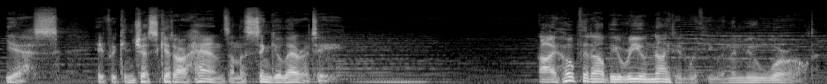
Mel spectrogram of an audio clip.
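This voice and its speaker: An actor playing a calm, persuasive leader of a grand scheme in a video game, speaking in formal, measured, eloquent phrases. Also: male voice, fairly low pitch, soft background music. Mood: smooth, confident. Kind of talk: dubbed video game cutscene acting.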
